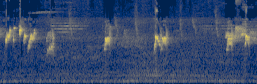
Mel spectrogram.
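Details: Red-whiskered bulbul giving brief, bright warbled phrases and clipped whistled notes in groups of two or three, spaced roughly a second apart, over a faint low hum.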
